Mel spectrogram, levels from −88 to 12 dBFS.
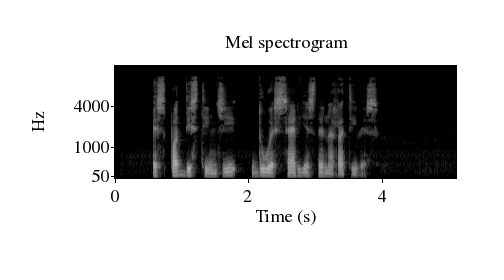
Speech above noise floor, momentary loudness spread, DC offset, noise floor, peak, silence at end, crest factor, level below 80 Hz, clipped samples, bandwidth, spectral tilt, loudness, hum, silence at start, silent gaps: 46 dB; 10 LU; under 0.1%; -76 dBFS; -8 dBFS; 1.2 s; 24 dB; -64 dBFS; under 0.1%; 11.5 kHz; -4 dB/octave; -31 LUFS; none; 0.55 s; none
